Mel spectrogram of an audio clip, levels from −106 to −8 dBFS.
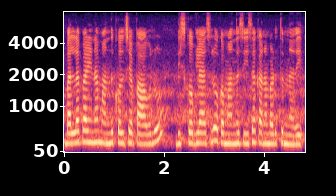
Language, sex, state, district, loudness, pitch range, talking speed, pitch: Telugu, female, Telangana, Mahabubabad, -16 LUFS, 210-230 Hz, 125 wpm, 220 Hz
